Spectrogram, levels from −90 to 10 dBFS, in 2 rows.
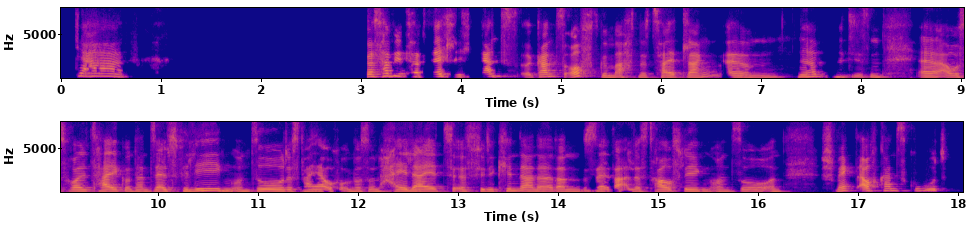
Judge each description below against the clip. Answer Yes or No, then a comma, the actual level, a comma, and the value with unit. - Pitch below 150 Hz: No, high, 195 Hz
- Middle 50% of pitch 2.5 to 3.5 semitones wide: Yes, average, 2.9 semitones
